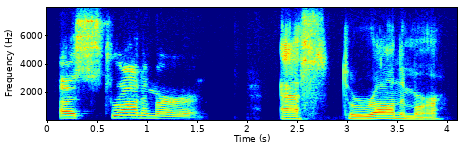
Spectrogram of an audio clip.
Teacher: it is going to be a wide a and Then followed by a short o that and this one's going to get the primary stress astronomer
